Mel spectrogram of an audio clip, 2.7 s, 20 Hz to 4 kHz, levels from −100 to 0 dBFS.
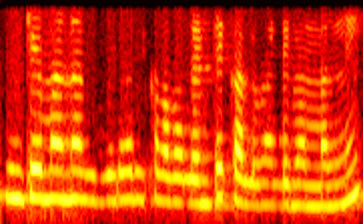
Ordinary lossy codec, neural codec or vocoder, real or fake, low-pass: none; none; real; 3.6 kHz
